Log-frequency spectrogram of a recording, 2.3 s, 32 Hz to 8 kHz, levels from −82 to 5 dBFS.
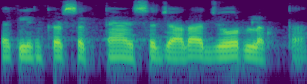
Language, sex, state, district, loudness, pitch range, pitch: Hindi, male, Bihar, Begusarai, -15 LUFS, 95-100 Hz, 95 Hz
